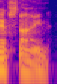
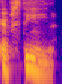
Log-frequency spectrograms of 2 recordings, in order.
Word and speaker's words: Epstein: Beginning with the fact that his name was pronounced, he liked to pronounce his name Brian Epstein, not Epstein. So Stein is correct, Steen is not, he says his own name is Epstein in the movie, so that's wrong.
